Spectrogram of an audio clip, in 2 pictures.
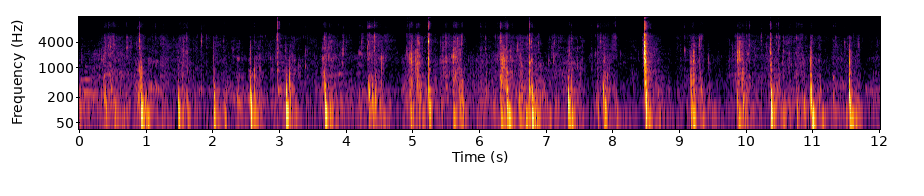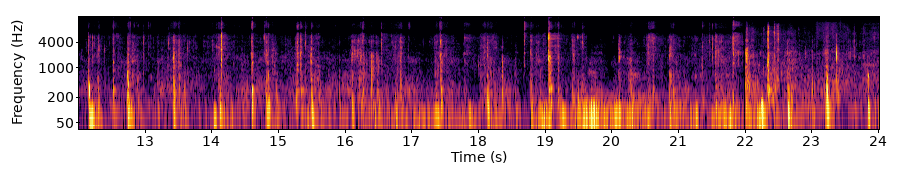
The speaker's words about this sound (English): here's an ASMR from my previous hikes. You can close your eyes and enjoy the relaxing sound of the mountains and the forests.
